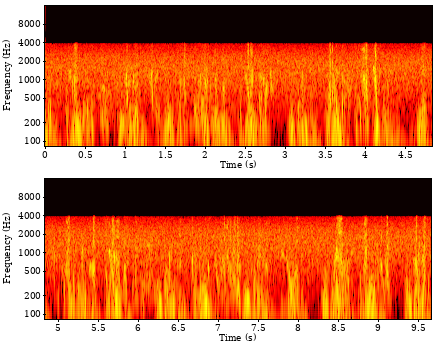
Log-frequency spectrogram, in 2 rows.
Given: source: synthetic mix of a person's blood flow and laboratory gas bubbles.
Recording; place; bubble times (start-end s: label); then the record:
Doppler ultrasound of blood flow; precordium
0.00-0.12 s: bubbles
0.29-1.20 s: bubbles
1.27-1.61 s: bubbles
1.65-2.29 s: bubbles
2.48-2.88 s: bubbles
3.52-4.21 s: bubbles
4.70-4.78 s: bubbles
4.88-5.50 s: bubbles
5.57-6.24 s: bubbles
6.30-6.45 s: bubbles
6.51-6.58 s: bubbles
6.63-7.45 s: bubbles
7.55-7.64 s: bubbles
7.79-8.05 s: bubbles
8.30-8.71 s: bubbles
8.79-9.18 s: bubbles
9.43-9.67 s: bubbles
From the record:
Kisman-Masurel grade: 342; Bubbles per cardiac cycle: rolling drumbeat, 9 or more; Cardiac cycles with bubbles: 100%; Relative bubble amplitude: moderate (0.250 to 0.450); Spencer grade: 3 (all of the cardiac periods contain showers or single bubble signals, but not dominating or overriding the cardiac motion signals); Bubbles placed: anywhere in the cardiac cycle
